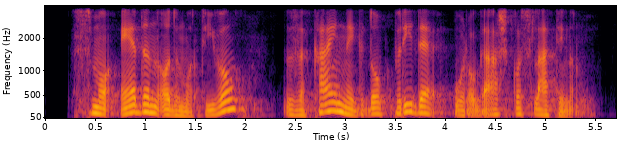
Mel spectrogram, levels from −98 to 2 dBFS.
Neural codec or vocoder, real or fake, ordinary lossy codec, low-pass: codec, 16 kHz, 4.8 kbps, FACodec; fake; none; 3.6 kHz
